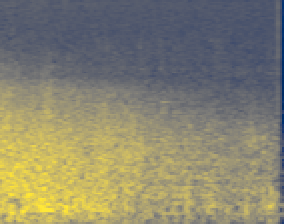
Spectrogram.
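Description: Thunder rumbling low and slowly fading away.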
